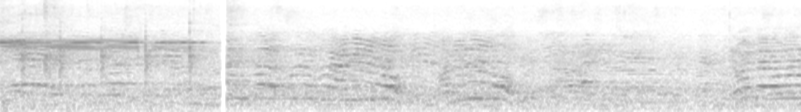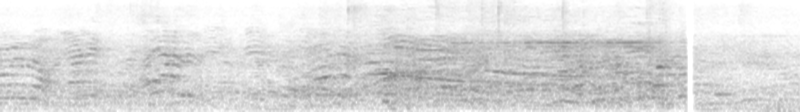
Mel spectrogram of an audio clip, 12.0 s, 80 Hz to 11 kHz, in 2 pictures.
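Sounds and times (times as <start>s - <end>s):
many voices chattering: 0.0s - 12.0s.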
